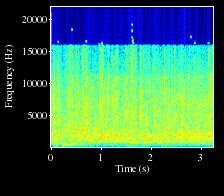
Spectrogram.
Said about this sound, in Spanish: Exacto, muy bien. Aplausos.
